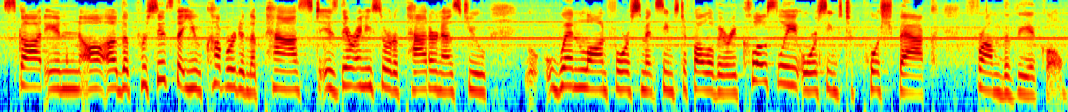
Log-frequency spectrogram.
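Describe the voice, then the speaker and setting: Higher-pitched woman in halting live news commentary. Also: a bit bright, slight background noise, rough recording. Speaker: news anchor.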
